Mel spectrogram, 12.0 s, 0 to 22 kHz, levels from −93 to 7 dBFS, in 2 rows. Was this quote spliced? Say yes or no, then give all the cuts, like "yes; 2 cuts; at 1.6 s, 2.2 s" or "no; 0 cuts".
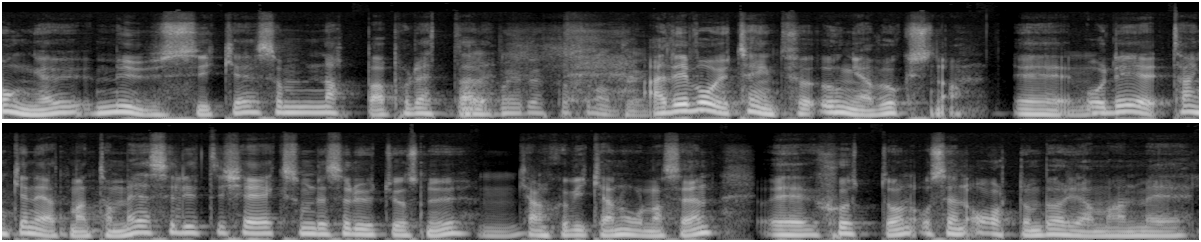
yes; 1 cut; at 9.7 s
